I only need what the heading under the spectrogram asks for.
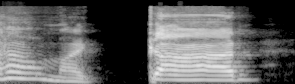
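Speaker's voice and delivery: very high, dismayed, upset exclamation. Retelling the wife's reaction to the game trailer: imitating an upset wife. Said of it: "she's upset".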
